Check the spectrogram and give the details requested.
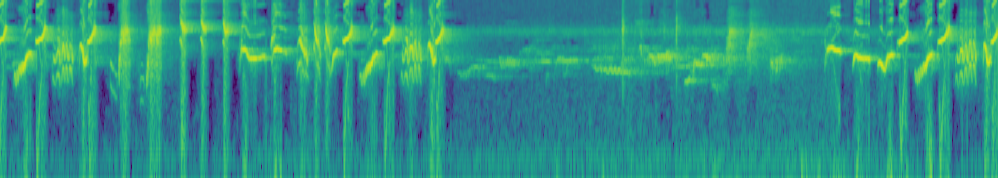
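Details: White-rumped shama in clear song: rapid, high bursts of chirps and upswept whistles, a softer passage of low warbling notes, then a return to loud quick chirping.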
